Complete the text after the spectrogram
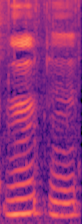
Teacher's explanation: mmm is a voiced bilabial nasal sound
